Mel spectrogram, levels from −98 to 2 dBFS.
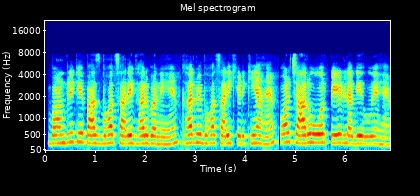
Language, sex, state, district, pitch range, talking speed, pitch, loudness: Hindi, female, Maharashtra, Aurangabad, 235-255 Hz, 180 wpm, 245 Hz, -17 LUFS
